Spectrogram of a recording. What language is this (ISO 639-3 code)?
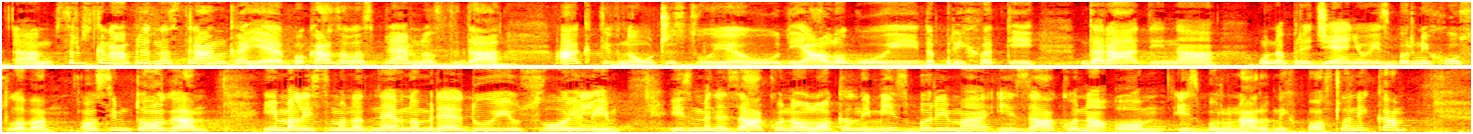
srp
